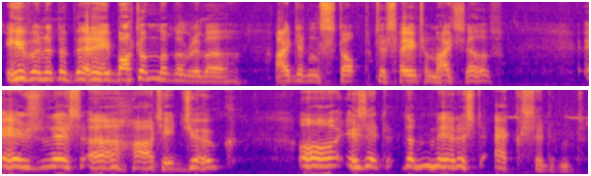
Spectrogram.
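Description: A man's voice: sits high, expressive, takes it slowly, dry recording, voice pushed up. A man voicing a gloomy, sulky old male donkey in a storybook reading, with a mournful, sarcastic drawl.

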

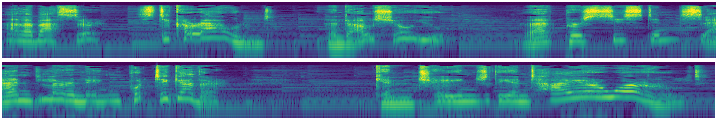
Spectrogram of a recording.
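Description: A storyteller voicing a patient woman weaving teacher who speaks slowly and coaxingly. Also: medium pitch, big pitch swings, vocal fry, soft background music, pitched above the performer's own voice, exaggerated voice.

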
